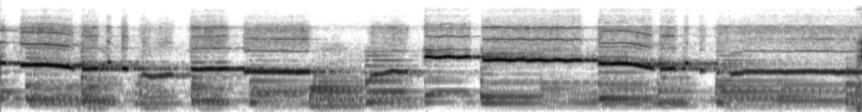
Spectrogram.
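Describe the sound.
A person whistles a melody in long, steady tones with smooth gliding bends, holding the tune almost continuously at a loud level for the whole stretch, with brief dips between phrases.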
